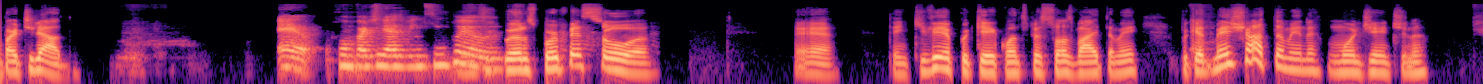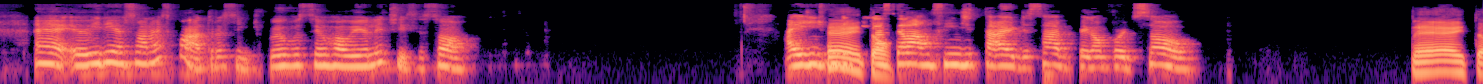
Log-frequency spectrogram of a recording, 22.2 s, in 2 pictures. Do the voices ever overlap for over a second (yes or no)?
no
